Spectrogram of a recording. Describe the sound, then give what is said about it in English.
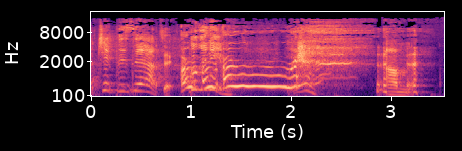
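A person sings a short tune while a dog howls along, one drawn-out, steady howl rising over the voice before both trail off, fairly loud. “I start singing and he starts singing.”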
